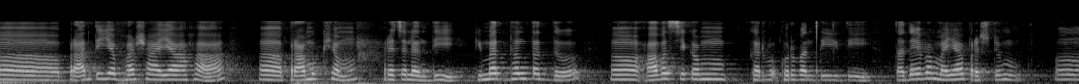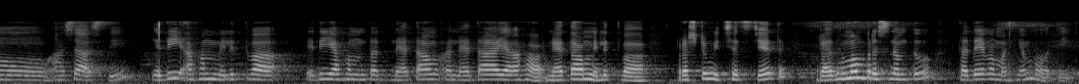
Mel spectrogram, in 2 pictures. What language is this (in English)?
Sanskrit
